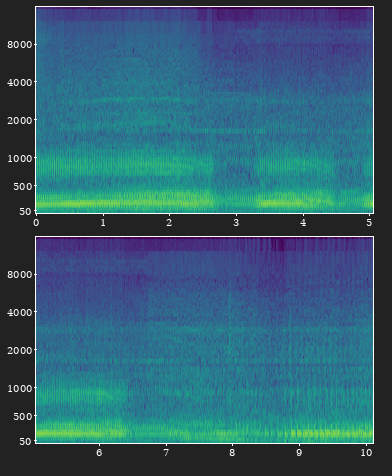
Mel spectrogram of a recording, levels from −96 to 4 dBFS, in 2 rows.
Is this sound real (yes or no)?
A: no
